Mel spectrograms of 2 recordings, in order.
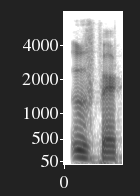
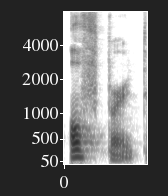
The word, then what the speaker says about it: Ulfbert: And do you say Oofbert device because you play it and you go oof? So I always said Ulfbert device with a really hard L that after that U.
